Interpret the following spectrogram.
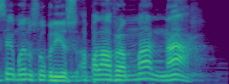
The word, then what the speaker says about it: maná: Maná. Que é isto? Que é isto que ele faz? Como que ele faz essas coisas? A pronúncia é maná.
